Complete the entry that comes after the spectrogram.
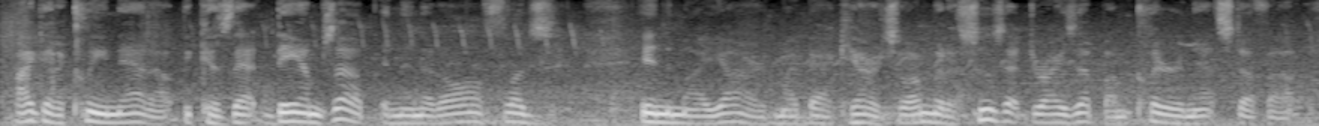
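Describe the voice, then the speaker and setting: A man's fairly high-pitched voice at a moderate pace with fairly even intonation, over noticeable background noise. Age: 60s. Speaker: vlogger. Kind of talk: casual vlog walkthrough. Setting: outdoors. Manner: conversational, rambling walk-and-talk.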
